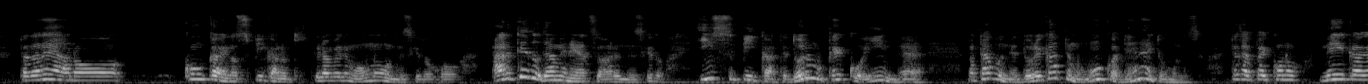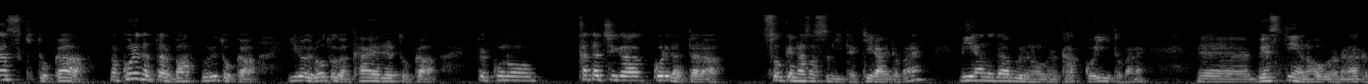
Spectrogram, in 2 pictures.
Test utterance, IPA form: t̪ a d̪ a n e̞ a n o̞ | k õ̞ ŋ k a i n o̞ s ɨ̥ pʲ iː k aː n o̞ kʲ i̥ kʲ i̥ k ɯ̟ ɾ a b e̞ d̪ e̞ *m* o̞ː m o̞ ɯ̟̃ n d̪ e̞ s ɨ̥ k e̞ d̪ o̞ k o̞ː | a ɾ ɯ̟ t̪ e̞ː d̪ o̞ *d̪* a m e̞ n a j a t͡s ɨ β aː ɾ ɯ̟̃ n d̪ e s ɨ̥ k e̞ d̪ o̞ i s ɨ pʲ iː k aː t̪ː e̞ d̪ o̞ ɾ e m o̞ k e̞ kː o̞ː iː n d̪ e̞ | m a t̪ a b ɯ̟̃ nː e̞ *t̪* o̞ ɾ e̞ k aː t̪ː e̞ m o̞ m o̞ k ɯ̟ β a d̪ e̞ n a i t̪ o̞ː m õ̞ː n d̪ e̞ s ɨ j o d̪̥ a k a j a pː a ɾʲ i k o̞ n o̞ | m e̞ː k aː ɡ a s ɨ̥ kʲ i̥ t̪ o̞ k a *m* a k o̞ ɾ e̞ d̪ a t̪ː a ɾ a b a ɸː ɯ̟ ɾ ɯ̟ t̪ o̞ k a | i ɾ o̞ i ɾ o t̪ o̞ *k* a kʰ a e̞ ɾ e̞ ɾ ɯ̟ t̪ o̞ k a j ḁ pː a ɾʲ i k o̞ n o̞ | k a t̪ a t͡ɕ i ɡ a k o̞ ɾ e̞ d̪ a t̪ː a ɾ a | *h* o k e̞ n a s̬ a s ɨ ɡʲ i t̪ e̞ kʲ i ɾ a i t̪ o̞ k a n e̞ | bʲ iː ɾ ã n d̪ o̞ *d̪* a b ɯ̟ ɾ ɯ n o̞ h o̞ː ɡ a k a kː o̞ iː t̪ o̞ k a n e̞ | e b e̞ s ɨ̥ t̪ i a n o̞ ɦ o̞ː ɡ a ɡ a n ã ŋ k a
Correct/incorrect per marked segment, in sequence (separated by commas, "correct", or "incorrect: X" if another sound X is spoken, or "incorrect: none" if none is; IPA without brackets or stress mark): correct, correct, incorrect: d̪, correct, incorrect: ɡ, incorrect: s, correct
